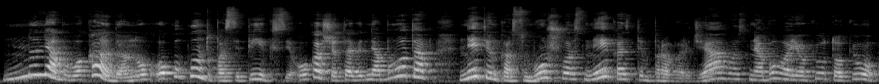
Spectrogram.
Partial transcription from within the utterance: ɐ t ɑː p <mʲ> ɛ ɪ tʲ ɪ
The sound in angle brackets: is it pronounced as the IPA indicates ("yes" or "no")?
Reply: no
